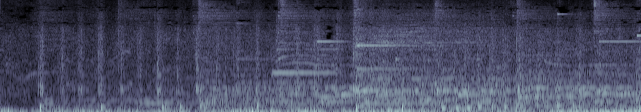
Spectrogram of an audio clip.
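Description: Marching band music led by the front ensemble's mallet percussion and chimes, starting about half a second in: struck, ringing pitched notes that grow busier partway through.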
